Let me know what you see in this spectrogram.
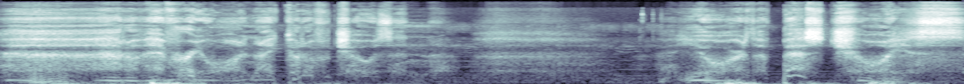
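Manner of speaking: raspy, scratchy voice. Telling a story, the narrator voices the same voice speaking again in darkness, raspy and scratchy. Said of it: "it says in a raspy, scratchy voice".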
